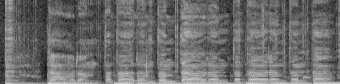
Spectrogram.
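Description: Five-string electric bass plucked with the fingers, playing a line of low sustained notes in G minor, with a new note every half second to a second.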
